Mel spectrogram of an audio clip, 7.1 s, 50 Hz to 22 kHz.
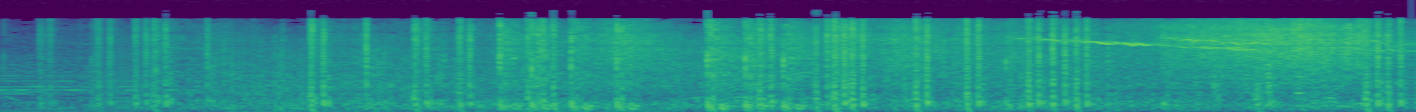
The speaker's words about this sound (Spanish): De madrugada, a eso de las 2, algunos hinchas peruanos se habían reunido afuera del hotel donde la selección neozelandesa dormía y organizaron una especie de espectáculo improvisado de fuegos artificiales.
